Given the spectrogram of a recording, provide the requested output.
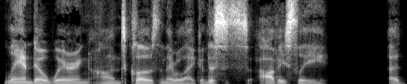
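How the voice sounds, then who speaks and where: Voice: low voice, fairly even intonation, normal speed, a little mellow, dry recording, studio quality. A podcast co-host talking casually in a conversation about movies. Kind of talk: casual movie discussion chat.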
